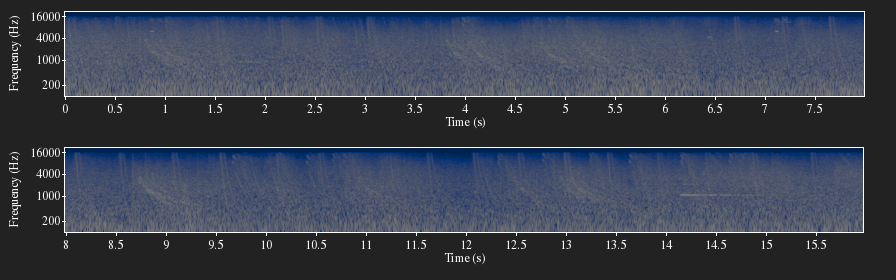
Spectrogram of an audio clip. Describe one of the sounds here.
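Laser weapons zap repeatedly.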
